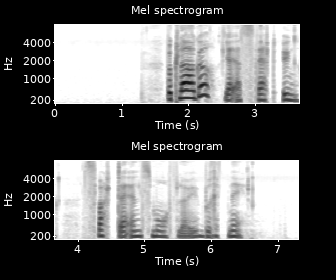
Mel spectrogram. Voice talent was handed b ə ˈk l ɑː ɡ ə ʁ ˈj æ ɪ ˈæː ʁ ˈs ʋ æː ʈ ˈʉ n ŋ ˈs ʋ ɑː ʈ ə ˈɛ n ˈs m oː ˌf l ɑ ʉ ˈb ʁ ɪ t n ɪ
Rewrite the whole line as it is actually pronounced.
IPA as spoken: b ə ˈk l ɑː ɡ ə ʁ ˈj æ ɪ ˈæː ʁ ˈs ʋ æː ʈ ˈʉ n ŋ ˈs ʋ ɑ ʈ ə ˈɛ n ˈs m oː ˌf l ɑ ʉ ˈb ʁ ɪ t n ɪ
